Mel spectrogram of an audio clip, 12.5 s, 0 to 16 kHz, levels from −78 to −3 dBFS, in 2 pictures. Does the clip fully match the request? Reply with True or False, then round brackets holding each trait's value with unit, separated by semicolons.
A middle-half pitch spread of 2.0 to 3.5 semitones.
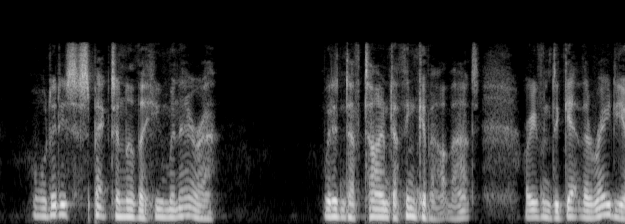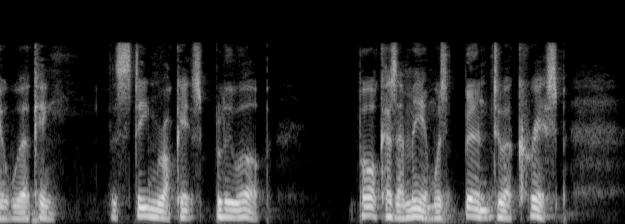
True (3.1 semitones)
